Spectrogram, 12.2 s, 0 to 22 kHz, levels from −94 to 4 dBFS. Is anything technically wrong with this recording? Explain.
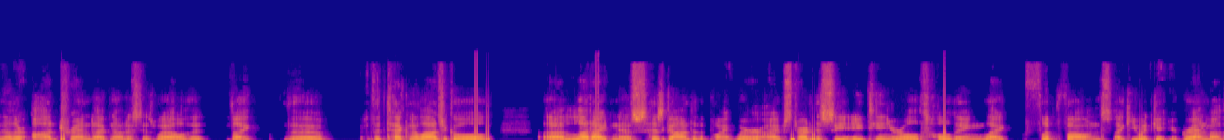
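Yes. Loud pops sit on top of the speech at 0.61–0.65, 4.75–4.90 (double), 5.95–5.99, 7.91–8.16 (double), 9.43–9.47 and 11.39–11.43 s. Each is a sharp thump, roughly 20 dB above the speech. The speech continues underneath. A likely cause is brief voltage spikes, such as static or a connector glitch.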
